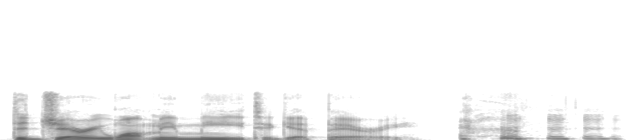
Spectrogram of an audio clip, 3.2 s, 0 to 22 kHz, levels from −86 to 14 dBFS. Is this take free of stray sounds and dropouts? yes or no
no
